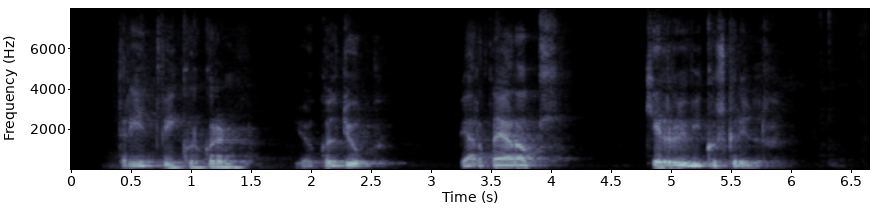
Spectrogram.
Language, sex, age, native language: Icelandic, male, 30-39, Icelandic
